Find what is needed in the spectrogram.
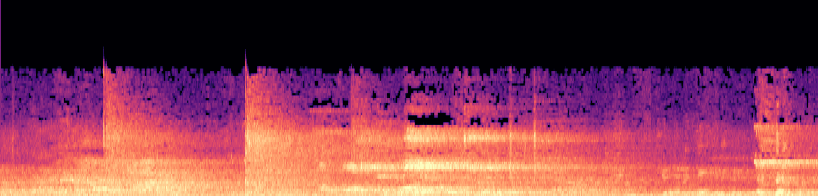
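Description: Badminton rackets striking a shuttlecock, a few sharp hits about a second in, at two and a half seconds and near the end, echoing in a large sports hall over players' voices.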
